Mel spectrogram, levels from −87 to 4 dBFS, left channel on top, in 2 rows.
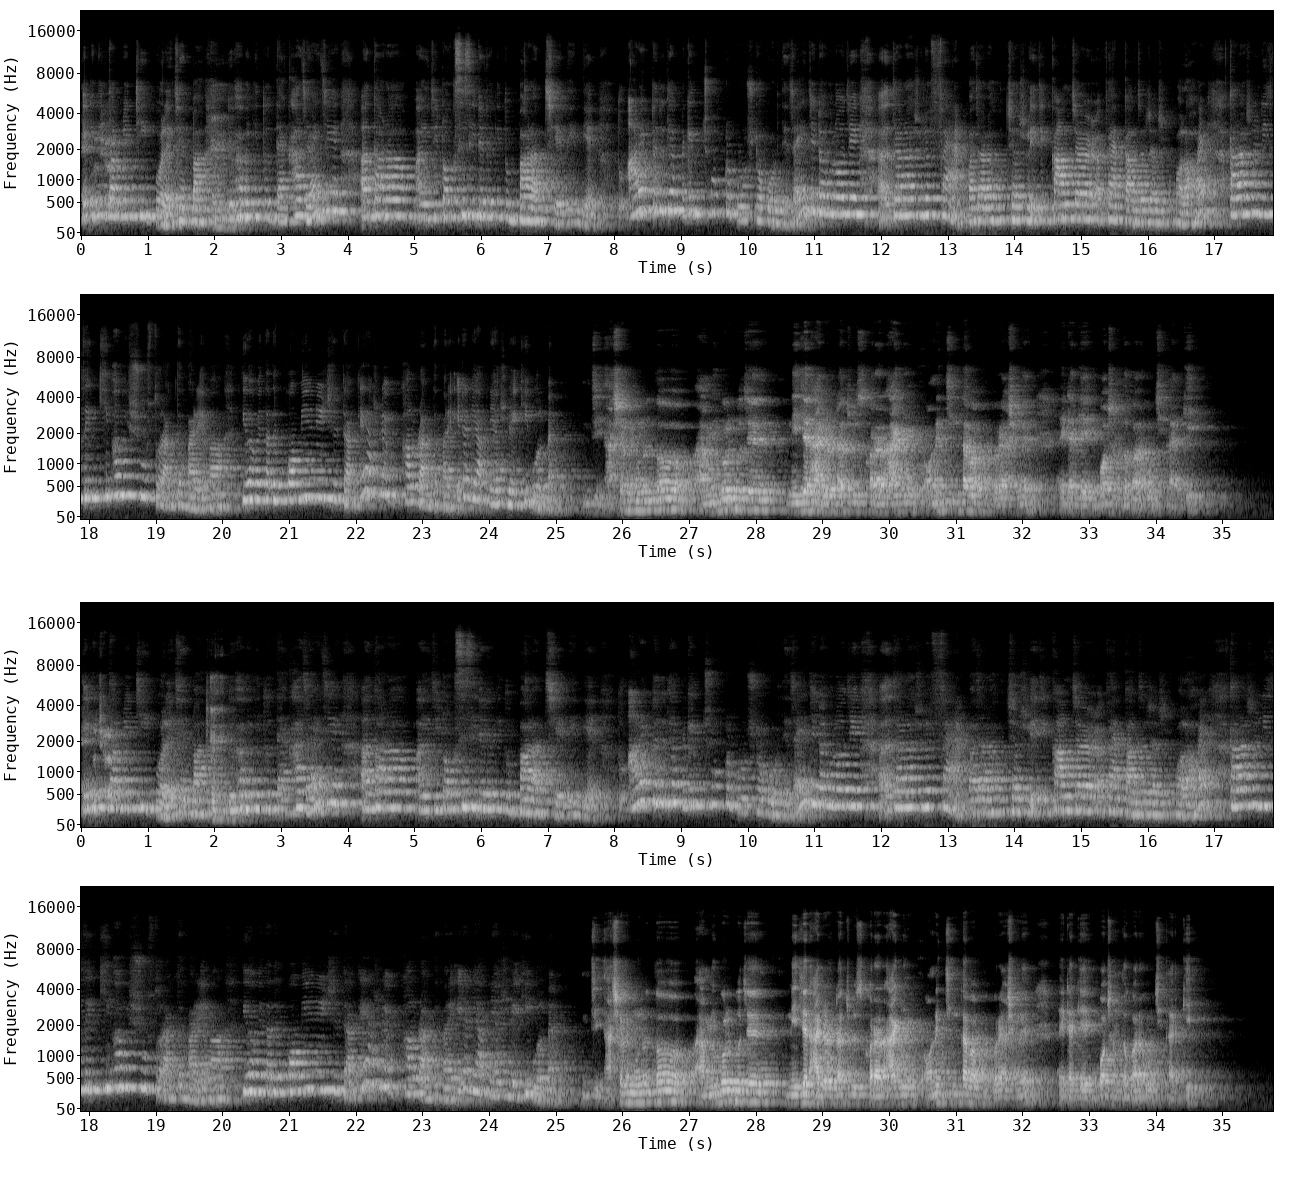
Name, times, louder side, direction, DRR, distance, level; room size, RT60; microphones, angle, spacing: voice 1, 0.0-9.2 9.4-25.0, left 1 dB, 45° left, -1 dB, 0.5 m, -25 dB
voice 2, 25.4-28.1 28.4-34.5, right 2 dB, 65° right, 2 dB, 0.4 m, -23 dB
3.3 x 2.2 x 2.4 m, 1.4 s
head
